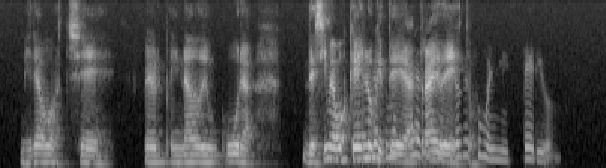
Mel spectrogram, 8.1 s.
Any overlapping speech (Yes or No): Yes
